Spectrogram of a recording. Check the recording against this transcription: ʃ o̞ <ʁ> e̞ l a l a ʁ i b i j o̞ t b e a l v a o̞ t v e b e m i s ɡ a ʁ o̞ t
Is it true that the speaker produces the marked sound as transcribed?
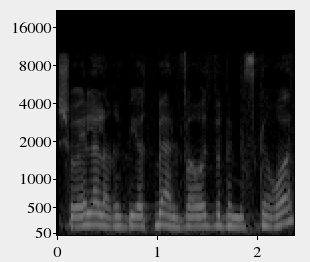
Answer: no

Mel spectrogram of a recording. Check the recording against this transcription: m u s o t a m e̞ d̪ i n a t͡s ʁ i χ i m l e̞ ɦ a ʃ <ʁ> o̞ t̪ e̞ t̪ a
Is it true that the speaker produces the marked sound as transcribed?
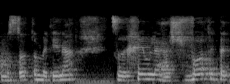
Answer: no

